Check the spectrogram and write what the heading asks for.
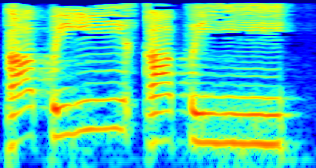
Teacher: وقال أيضا الحافظ بن حجر ووقع في بعض النسخ عن أبي ذر قطي قطي بالإشباع، يعني بكسر الطاء والإشباع بالياء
